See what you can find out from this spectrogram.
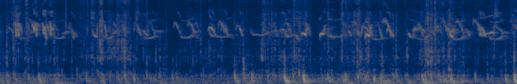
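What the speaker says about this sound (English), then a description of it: "Here comes the first guinea." Guinea fowl chicks being caught and moved out of a brooder chirp in a steady stream of high, busy peeps, with scuffling and handling noises underneath throughout.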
